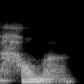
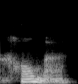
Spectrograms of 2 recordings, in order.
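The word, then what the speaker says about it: Haoma: In Zoroastrianism, you have Hauma, and in Farsi, they don't pronounce the S. They pronounce the S like an H. So Soma, Homa, the exact same thing.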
